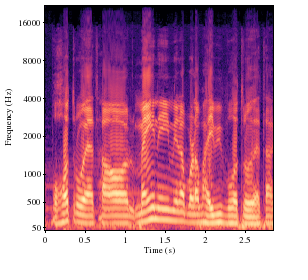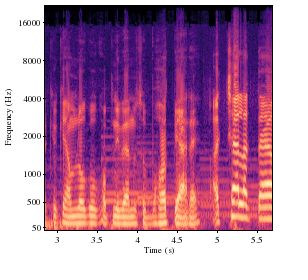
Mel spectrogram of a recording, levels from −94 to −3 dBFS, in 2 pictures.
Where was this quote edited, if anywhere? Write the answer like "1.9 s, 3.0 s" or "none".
4.8 s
